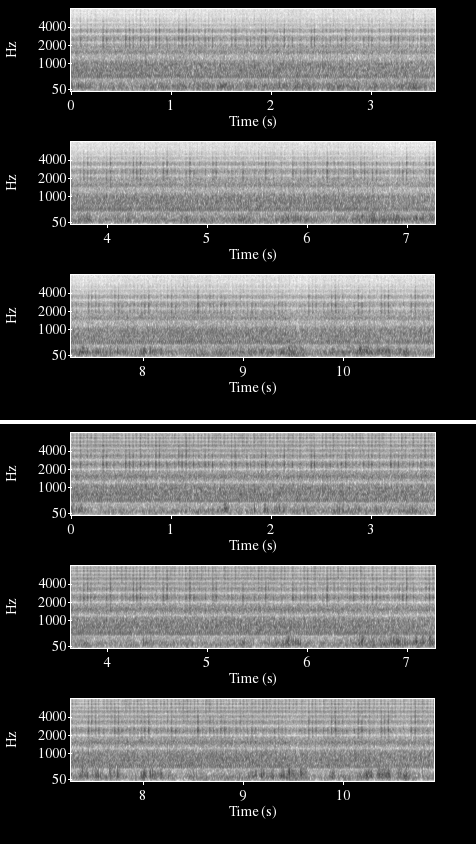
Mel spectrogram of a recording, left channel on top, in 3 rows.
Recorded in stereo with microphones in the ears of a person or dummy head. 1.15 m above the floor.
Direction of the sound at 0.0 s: 75° right (ahead or behind).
